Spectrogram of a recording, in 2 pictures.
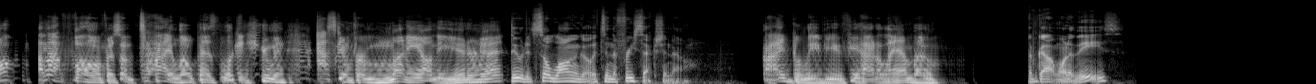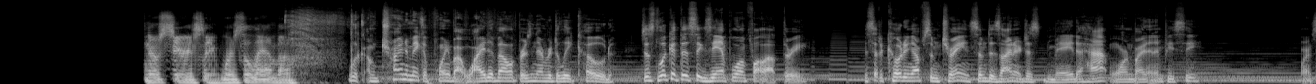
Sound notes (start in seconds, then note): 16.0 sighing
